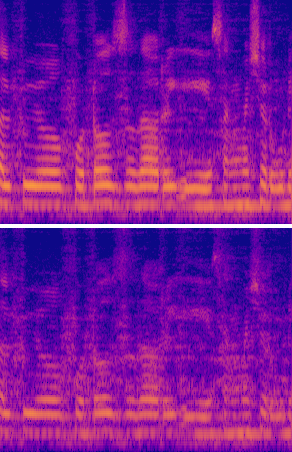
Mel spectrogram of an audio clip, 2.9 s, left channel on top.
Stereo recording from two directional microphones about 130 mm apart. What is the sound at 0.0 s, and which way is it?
Speech, 40° left (ahead or behind).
